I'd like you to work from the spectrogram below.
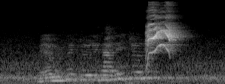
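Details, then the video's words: Indian ringneck parakeet that talks and copies sounds: murmured speech-like phrases, then one loud, harsh, high squawk that ends the sequence. "Ringneck Talking parrot"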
